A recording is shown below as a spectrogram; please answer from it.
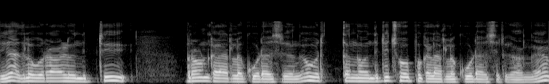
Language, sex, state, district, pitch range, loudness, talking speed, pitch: Tamil, male, Tamil Nadu, Kanyakumari, 125-160 Hz, -12 LUFS, 155 wpm, 145 Hz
